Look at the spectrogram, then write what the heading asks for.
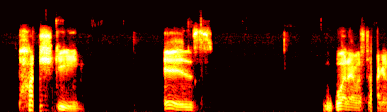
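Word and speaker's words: Pączki: He has a great way of putting in how to pronounce stuff, and I always screw it up. And he's correct. Punchki is what I was talking about.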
